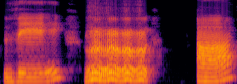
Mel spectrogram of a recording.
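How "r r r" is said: long rolled trilled R; sounded-out R. Shown as a demonstration. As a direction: draw out the R as a rolling trill. Sounding out letters of avril.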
